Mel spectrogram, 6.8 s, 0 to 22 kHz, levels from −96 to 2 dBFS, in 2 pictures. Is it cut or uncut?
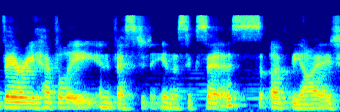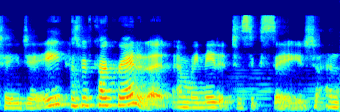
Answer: cut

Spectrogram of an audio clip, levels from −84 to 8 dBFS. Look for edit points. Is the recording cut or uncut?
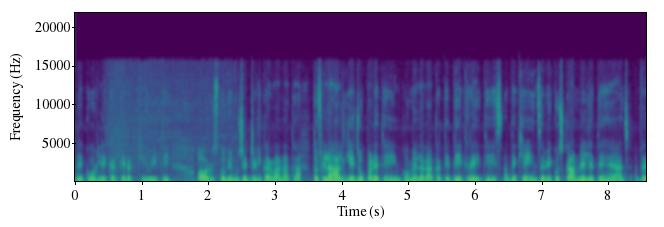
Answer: cut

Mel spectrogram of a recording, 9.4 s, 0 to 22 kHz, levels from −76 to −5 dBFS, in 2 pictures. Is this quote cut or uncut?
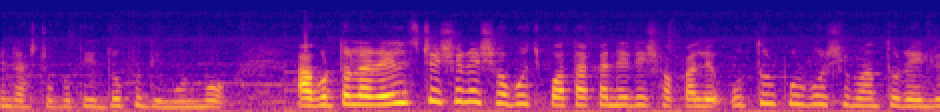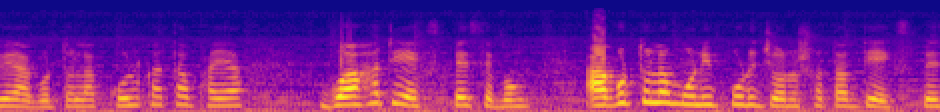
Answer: uncut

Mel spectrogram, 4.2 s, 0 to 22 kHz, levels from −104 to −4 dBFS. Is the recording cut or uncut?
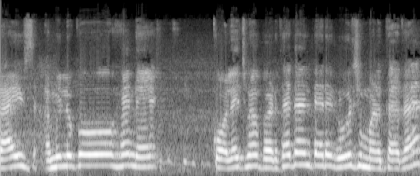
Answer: uncut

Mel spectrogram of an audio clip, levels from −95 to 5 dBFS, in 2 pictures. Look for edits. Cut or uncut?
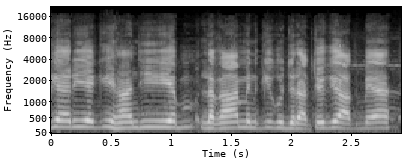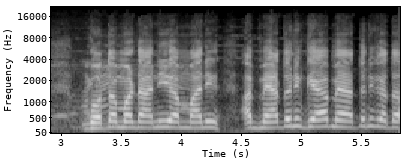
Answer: uncut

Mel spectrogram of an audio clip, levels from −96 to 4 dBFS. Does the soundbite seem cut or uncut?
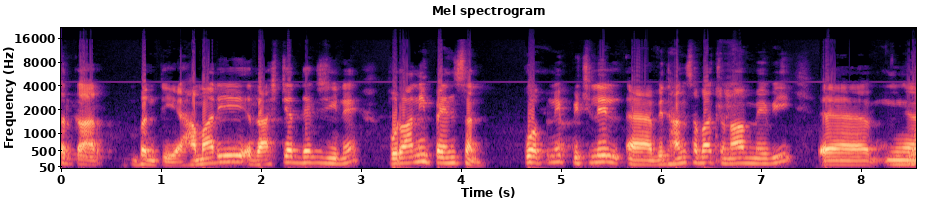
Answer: uncut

